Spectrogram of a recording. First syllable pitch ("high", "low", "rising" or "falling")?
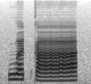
high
